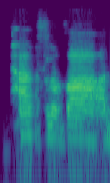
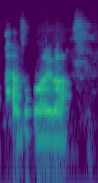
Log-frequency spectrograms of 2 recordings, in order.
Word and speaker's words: Pavlova: Another big thing I'd like to get out of the way is it's pronounced Pavlova, not Pavlova.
